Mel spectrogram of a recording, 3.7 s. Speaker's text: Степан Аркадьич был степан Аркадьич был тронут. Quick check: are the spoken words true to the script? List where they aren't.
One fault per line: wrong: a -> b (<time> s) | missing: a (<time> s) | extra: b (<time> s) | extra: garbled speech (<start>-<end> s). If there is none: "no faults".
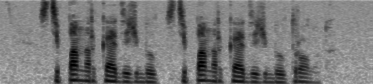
no faults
